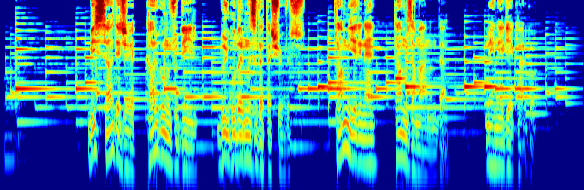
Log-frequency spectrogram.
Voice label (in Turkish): reklam otoriter; mng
